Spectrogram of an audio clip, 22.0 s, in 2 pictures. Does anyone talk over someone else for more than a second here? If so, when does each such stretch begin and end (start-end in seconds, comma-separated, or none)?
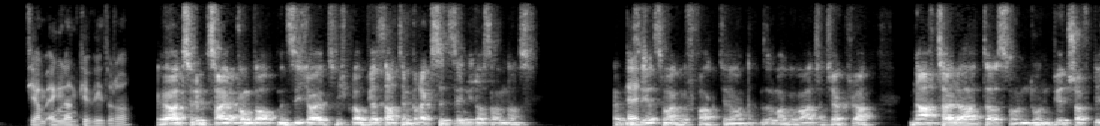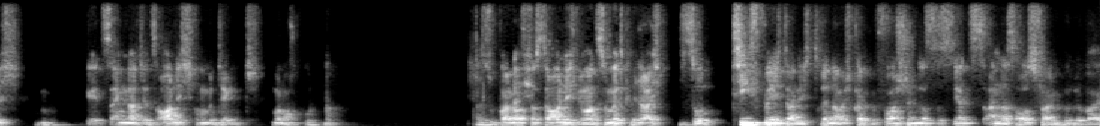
none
